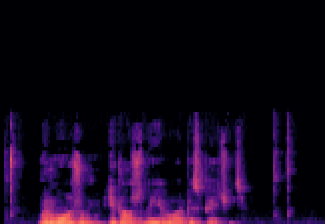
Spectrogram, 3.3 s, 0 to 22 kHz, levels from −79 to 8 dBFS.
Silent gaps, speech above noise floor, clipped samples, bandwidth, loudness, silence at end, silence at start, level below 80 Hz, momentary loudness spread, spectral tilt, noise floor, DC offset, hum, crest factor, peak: none; 30 dB; under 0.1%; 10.5 kHz; -21 LUFS; 0.85 s; 0.1 s; -58 dBFS; 19 LU; -6.5 dB/octave; -50 dBFS; under 0.1%; none; 18 dB; -4 dBFS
